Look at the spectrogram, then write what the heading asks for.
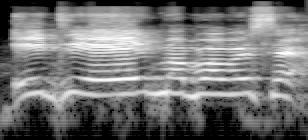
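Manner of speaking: jumps up high and loud with excitement; excited. Real, not acted. Excited, telling viewers about her brother. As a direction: burst out over the news.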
